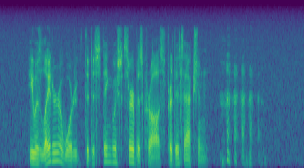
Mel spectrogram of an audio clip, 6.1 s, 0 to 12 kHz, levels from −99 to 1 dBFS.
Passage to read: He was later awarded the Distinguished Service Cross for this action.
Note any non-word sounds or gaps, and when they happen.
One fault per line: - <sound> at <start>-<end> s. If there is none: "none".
- laugh at 4.4-5.4 s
